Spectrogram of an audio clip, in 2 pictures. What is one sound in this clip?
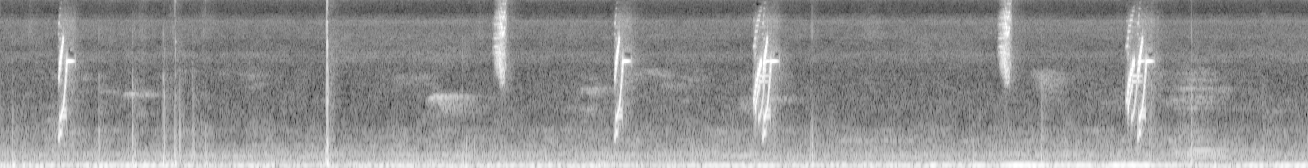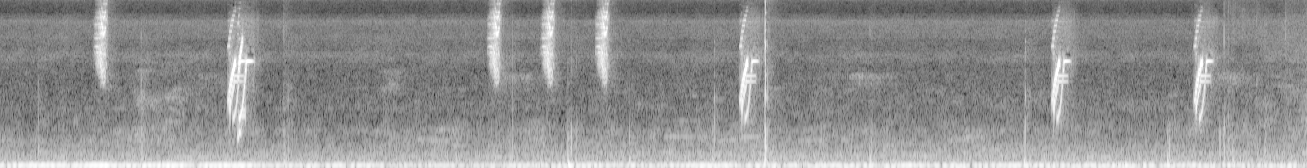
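Short rising electronic chimes sound as menu options are tapped.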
